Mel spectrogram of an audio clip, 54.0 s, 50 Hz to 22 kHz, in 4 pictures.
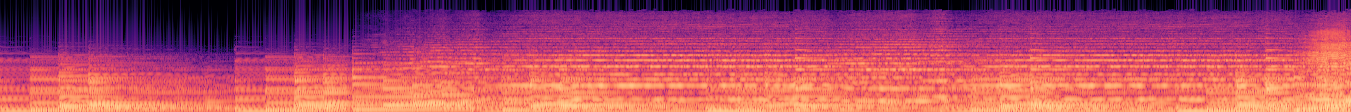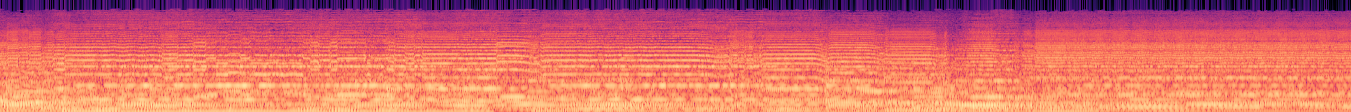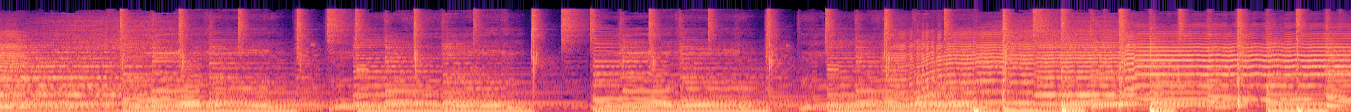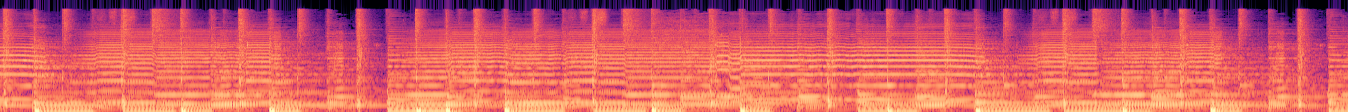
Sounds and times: Guitar: 0.0 - 54.0
Bowed string instrument: 3.6 - 54.0.

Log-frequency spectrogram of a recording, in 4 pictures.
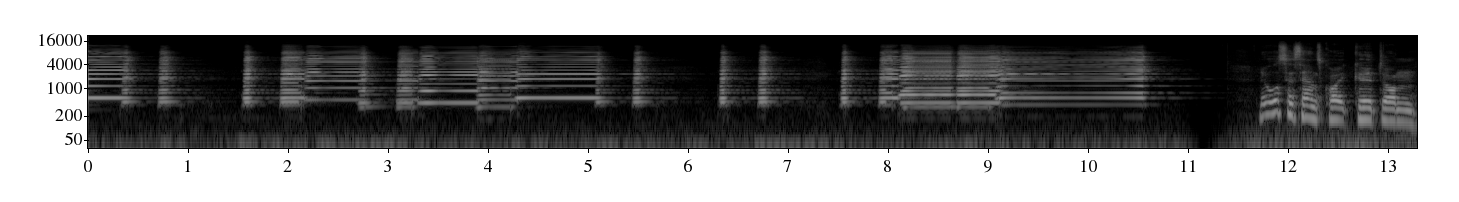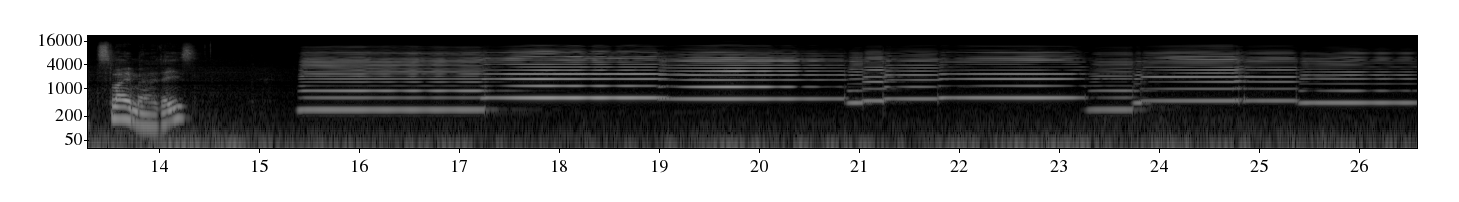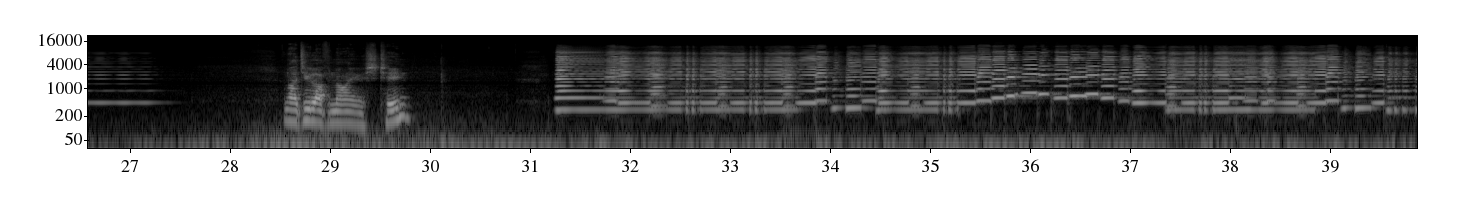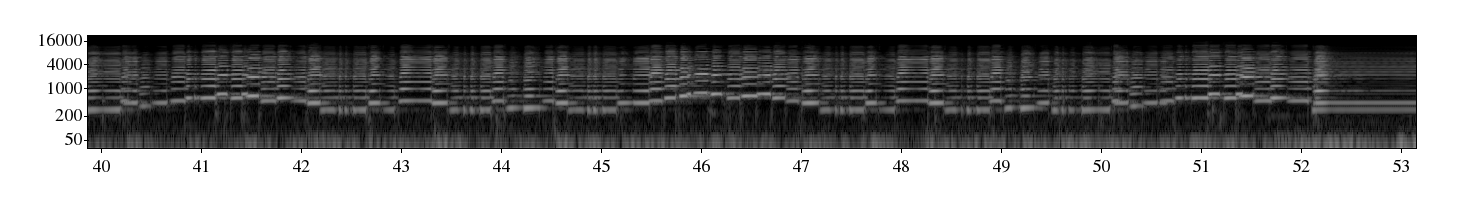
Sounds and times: Accordion: 0.0 - 11.1, 15.4 - 27.4, 31.2 - 53.1.

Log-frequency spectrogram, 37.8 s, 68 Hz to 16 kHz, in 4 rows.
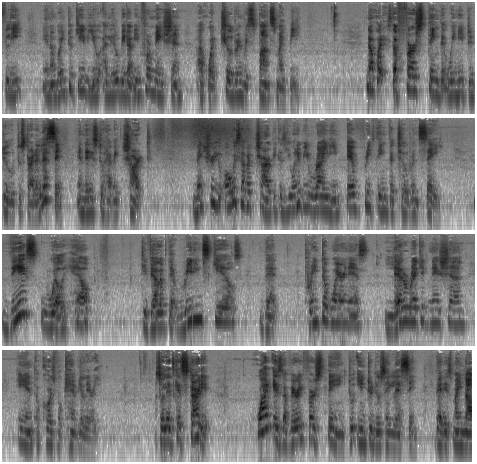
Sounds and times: Speech: 0.0 - 6.0, 7.3 - 12.5, 13.2 - 18.3, 18.9 - 20.8, 21.7 - 30.4, 31.4 - 32.6, 33.4 - 37.7.

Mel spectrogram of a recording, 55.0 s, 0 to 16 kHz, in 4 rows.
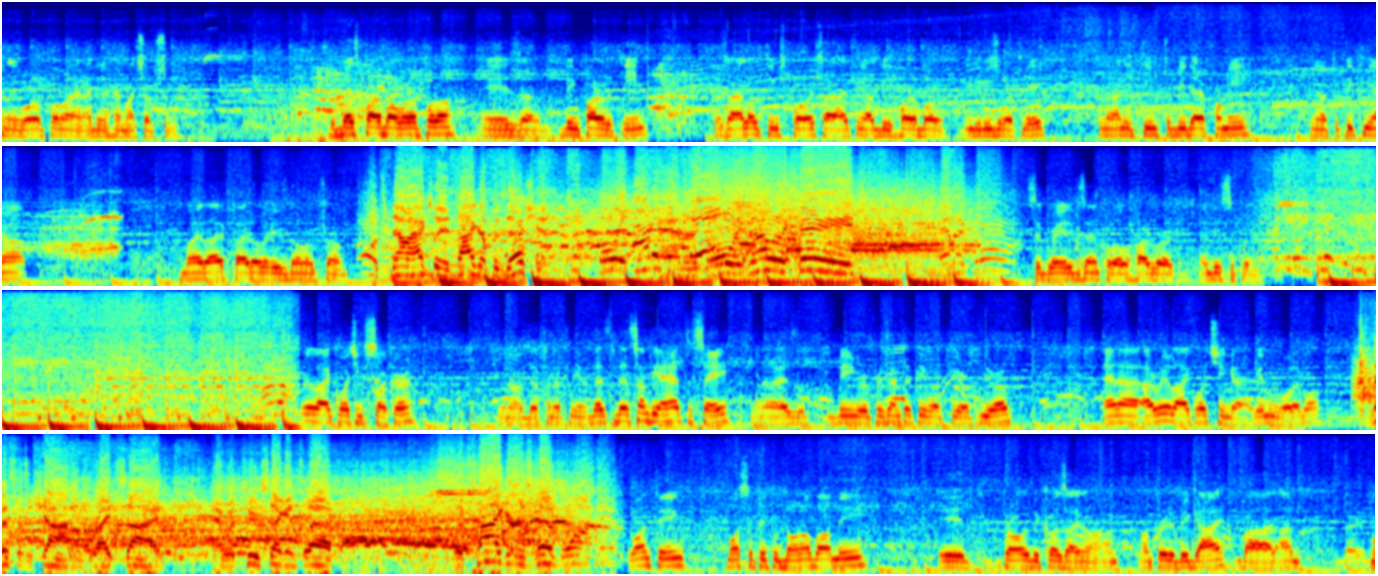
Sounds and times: Music: 0.0 - 54.9.

